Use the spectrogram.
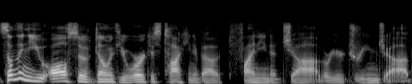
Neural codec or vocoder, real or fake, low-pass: vocoder, 22.05 kHz, 80 mel bands, WaveNeXt; fake; 7.2 kHz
